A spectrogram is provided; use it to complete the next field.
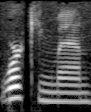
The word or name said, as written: Workingmen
